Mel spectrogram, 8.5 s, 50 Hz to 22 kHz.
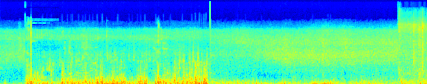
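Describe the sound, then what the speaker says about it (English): Steady wind rushing past a Lagoon 50 sailing catamaran crossing the Atlantic at about 20 knots, a loud continuous roar with microphone buffeting and hull and water noise, occasional gusts swelling and easing. "We have 20 knots of wind, we're doing 7 to 8 knots, and it's a sunny day."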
